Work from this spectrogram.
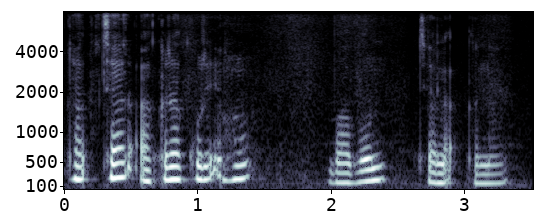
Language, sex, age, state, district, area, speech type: Santali, female, 30-45, West Bengal, Paschim Bardhaman, urban, spontaneous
